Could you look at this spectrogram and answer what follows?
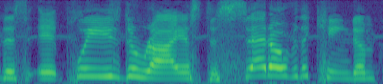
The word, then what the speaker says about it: Darius: And I learned this week through YouVersion Bible app that I've been saying this name wrong. I've always said Darius. You know what I mean? Does it look like Darius to you? But as I was going through YouVersion Bible app, it says Darius.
